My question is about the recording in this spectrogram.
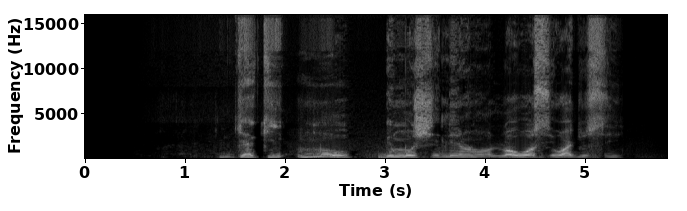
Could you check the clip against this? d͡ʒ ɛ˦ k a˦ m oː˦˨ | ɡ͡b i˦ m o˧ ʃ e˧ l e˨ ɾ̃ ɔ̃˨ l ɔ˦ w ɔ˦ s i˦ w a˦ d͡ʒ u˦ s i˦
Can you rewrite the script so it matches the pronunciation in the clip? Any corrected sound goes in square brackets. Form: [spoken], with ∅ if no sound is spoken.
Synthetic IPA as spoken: d͡ʒ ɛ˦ k [i˦] m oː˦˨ | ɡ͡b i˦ m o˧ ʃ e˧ l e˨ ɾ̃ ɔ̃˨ l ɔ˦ w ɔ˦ s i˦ w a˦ d͡ʒ u˦ s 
